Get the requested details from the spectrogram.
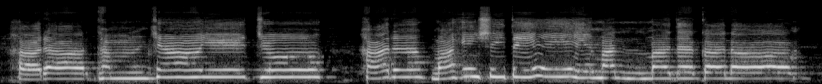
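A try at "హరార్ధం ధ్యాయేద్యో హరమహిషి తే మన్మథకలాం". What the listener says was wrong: హర దగ్గర కూడా కామా పెట్టుకోండమ్మా, చిన్న పాస్ ఇవ్వాలి అక్కడ, చిన్న కొంచెం. హరార్థం ధ్యాయేద్యో హర మహిషితే మన్మథ కలాం,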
